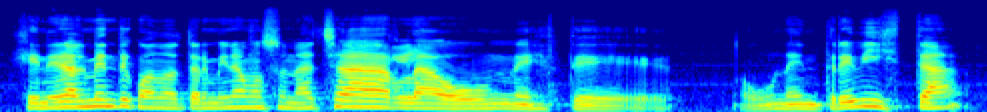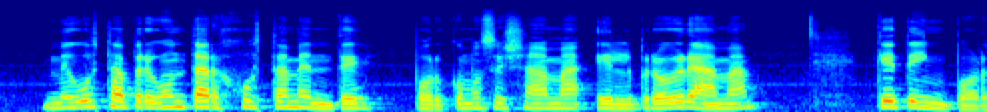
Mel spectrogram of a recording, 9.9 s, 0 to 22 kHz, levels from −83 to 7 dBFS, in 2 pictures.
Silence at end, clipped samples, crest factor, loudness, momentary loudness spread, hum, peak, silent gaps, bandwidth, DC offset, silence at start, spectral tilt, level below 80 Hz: 0 s; under 0.1%; 20 dB; -23 LUFS; 11 LU; none; -4 dBFS; none; 14.5 kHz; under 0.1%; 0.1 s; -6 dB/octave; -66 dBFS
